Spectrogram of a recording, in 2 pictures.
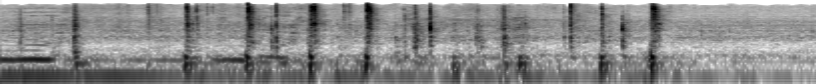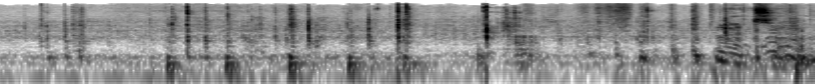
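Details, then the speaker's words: Seaward Europa tester powering up after CMOS battery replacement and re-soldering: a string of sharp, uneven relay clicks over a couple of seconds. This is the normal startup sequence, with soot seen on the relay contacts. "This sounds like its normal startup clicking."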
